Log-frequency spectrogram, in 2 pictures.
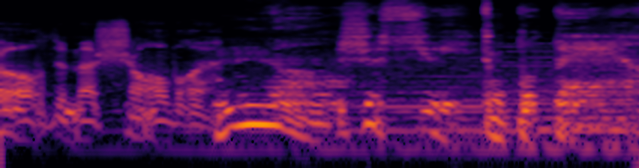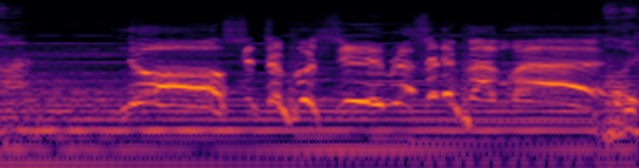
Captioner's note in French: voix de dark vador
